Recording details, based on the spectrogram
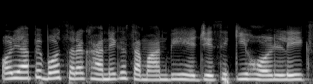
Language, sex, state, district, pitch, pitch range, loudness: Hindi, female, Arunachal Pradesh, Longding, 240 Hz, 220-265 Hz, -12 LUFS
